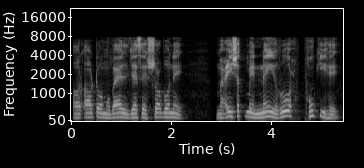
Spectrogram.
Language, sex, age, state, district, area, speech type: Urdu, male, 30-45, Bihar, Gaya, urban, spontaneous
